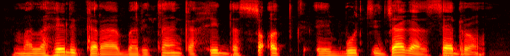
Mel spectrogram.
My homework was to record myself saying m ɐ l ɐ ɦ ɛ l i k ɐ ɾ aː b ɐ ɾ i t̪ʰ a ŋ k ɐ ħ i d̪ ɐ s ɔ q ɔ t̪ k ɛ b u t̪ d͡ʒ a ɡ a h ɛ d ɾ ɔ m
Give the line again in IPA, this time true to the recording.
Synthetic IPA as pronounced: m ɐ l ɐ ɦ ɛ l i k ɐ ɾ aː b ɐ ɾ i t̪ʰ a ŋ k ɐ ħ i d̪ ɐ s ɔ ʔ ɔ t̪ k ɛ b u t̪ d͡ʒ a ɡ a s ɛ d ɾ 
